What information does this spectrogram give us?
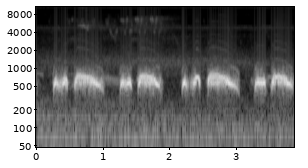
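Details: Decoy spotted dove calling to attract wild doves: soft, low coos in pairs of a brief note followed by a longer descending one, repeated steadily.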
